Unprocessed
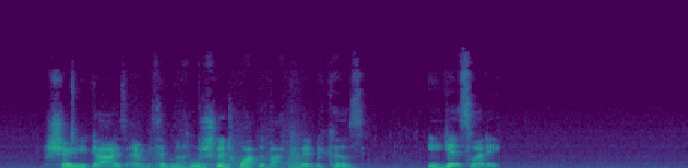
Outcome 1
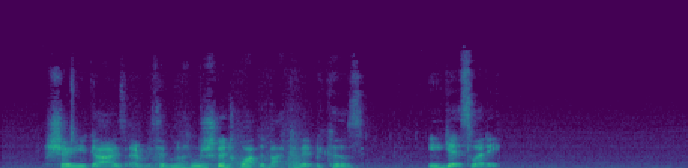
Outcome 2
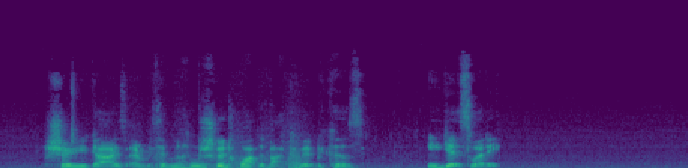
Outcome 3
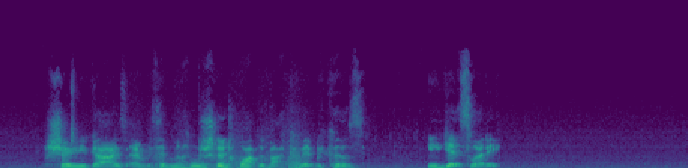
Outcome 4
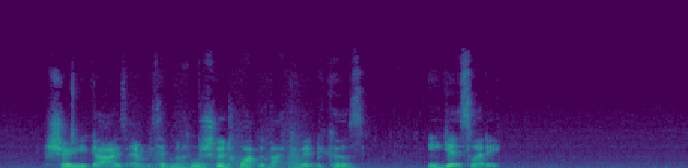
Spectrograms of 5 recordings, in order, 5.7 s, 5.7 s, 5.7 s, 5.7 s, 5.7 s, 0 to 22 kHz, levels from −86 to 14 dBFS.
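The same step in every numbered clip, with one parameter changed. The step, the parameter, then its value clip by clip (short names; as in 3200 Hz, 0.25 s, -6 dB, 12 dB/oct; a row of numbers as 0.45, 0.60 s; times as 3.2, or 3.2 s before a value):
vibrato, rate: 0.54, 1.5, 15, 3.1 Hz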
